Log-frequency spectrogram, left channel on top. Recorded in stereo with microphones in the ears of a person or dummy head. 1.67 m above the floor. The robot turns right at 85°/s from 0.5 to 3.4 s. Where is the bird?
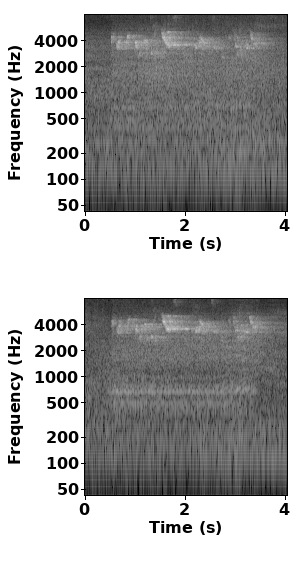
35° left (ahead or behind), 5 m; by 3.5 s 80° right, 5 m.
